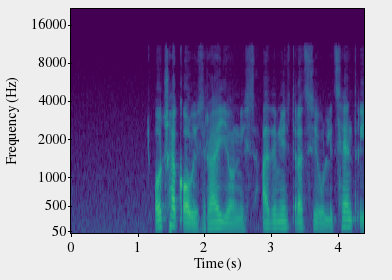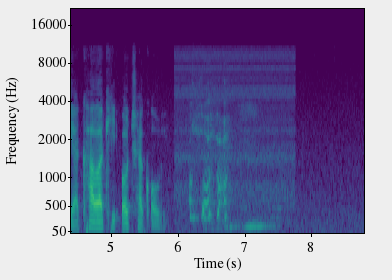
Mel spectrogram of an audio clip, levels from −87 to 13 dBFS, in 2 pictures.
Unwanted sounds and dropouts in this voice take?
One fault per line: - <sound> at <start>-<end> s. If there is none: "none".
- laugh at 6.2-7.7 s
